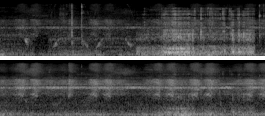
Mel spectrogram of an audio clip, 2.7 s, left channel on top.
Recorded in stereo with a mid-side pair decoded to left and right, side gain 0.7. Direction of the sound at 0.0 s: 50° right.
